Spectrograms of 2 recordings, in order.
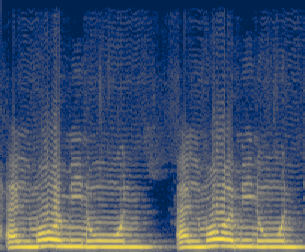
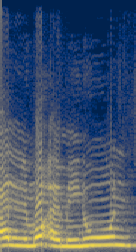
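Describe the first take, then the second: First: المؤمنون with the hamza eased into a glide, slow; softened hamza. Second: المؤمنون with the hamza jolted out like a qalqala bounce; bounced hamza. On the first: Teacher mimicking a student who eases the hamza wrongly. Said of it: "سهلتها لي غلط". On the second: Teacher mimicking a student's wrong bouncing hamza. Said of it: "واحدة تقول لك إيه؟". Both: Shown as a demonstration.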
